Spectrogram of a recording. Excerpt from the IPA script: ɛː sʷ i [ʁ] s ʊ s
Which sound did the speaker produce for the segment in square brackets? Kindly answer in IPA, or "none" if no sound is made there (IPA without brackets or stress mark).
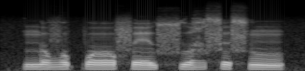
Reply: ʁ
